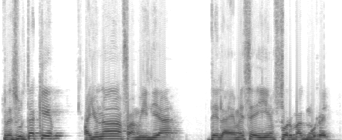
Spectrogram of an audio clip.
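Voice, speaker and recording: A man's voice: on the high side, a little slow, a little mellow. A male preacher giving a sermon in a conversational way, telling personal stories and checking in with his listeners. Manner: conversational, tells anecdotes, checks in with "¿sí?". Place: church.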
